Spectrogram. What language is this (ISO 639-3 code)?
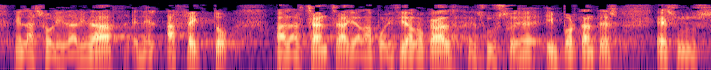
spa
